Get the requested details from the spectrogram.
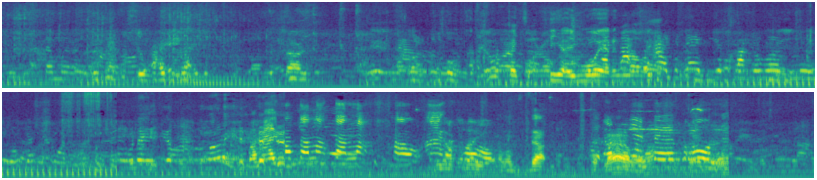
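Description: Several men and women talk over one another nearby in a crowd.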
